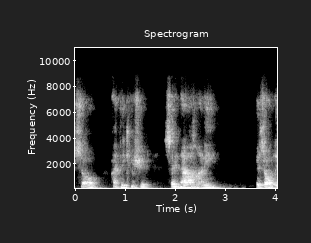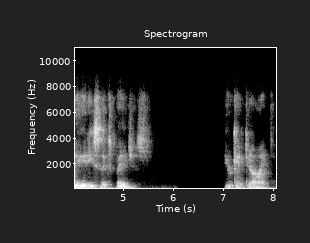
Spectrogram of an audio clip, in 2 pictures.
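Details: Adult man; Plain speech.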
